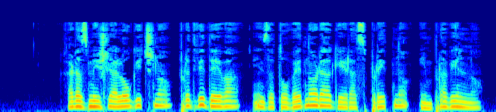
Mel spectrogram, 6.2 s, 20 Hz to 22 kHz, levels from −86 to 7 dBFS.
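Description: The whole clip has a grainy, hissy top end with nothing above 10.6 kHz, which is likely heavy Vorbis compression at a low bitrate, something around 31 kbps. The treble detail has been quantised into noise, so the speech sounds roughened and its consonant attacks are blurred.

Pre-echo then shows up four times, at 2.23 to 2.26 s, 3.47 to 3.49 s, 4.16 to 4.19 s and 4.63 to 4.65 s. Each time a short hiss of about 22 to 28 ms leaks in just before a sharp onset. That's the block's quantisation noise spilling into the quiet moment ahead of the attack, which also softens the attack.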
